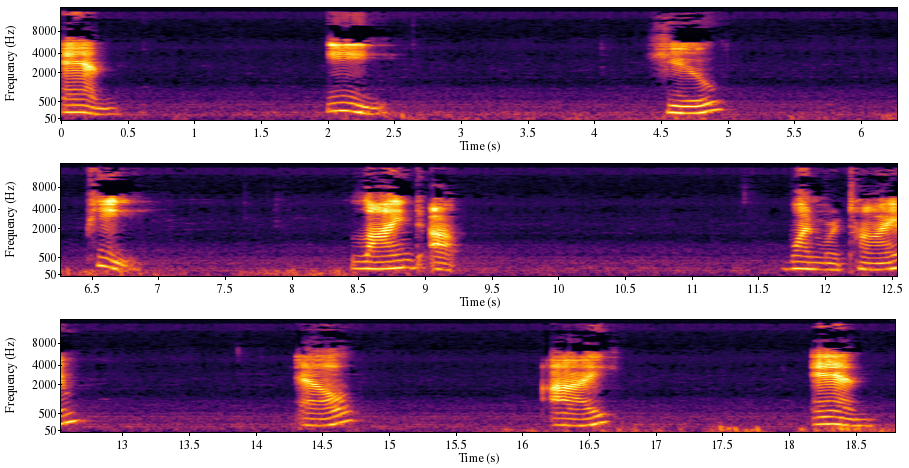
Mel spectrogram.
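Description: A young woman speaks clearly and slowly into a microphone, in short separate words with pauses.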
